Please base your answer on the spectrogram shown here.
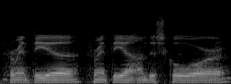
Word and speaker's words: Corinthia: It's literally how you say it. Core.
